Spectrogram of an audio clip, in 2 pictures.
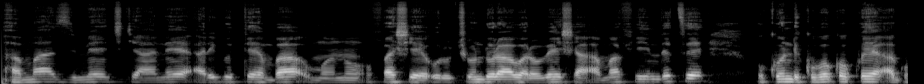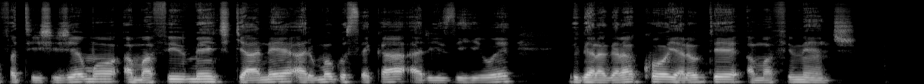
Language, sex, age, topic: Kinyarwanda, male, 25-35, agriculture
